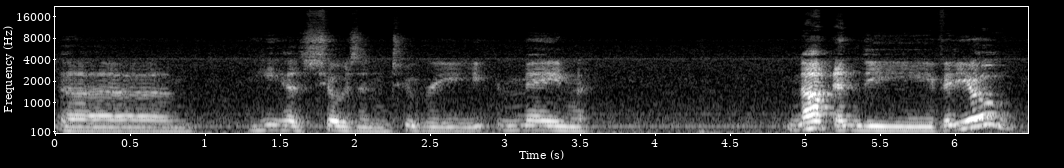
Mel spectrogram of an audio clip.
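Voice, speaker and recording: A man's voice: medium pitch, very slow, distant mic, a little hiss or hum. Profane, rambling man in a roomy kitchen. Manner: profane and rambling, with many fillers. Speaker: cooking show host. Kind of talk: casual cooking vlog chat. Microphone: headset. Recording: roomy, off-mic, music underneath.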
